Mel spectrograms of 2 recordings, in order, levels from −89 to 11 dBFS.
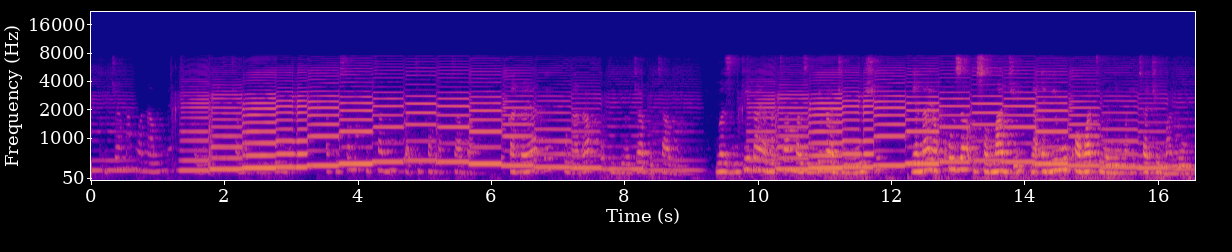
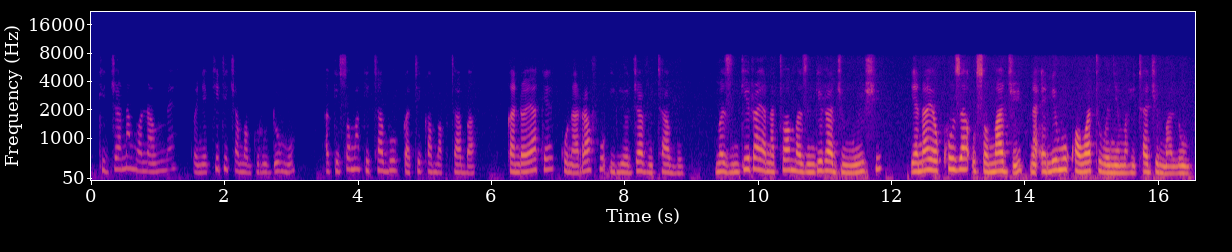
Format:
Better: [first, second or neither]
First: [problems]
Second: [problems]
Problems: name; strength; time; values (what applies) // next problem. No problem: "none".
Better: second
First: background sound (Wind instrument, woodwind instrument); 1 dB above the speech // room echo; dies away in 0.6 s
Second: none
